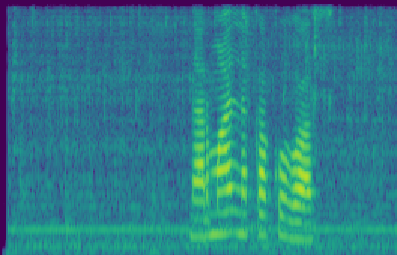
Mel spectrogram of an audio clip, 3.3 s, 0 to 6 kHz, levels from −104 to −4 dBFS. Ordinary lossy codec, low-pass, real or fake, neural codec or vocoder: none; 5.4 kHz; real; none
